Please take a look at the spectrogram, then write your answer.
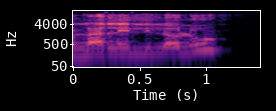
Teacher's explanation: se llama lateral, porque el aire sale por un costado de la boca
